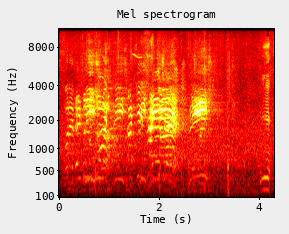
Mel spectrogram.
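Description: Shouted calls of players and onlookers across an open football pitch, unclear and coming in short bursts through the first three seconds, then a single sharp knock near the end.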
